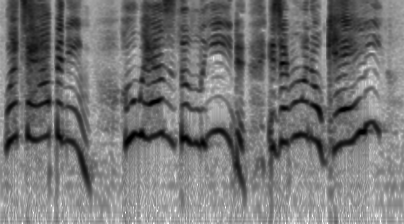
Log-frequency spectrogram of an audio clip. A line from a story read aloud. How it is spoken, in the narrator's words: he yelled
